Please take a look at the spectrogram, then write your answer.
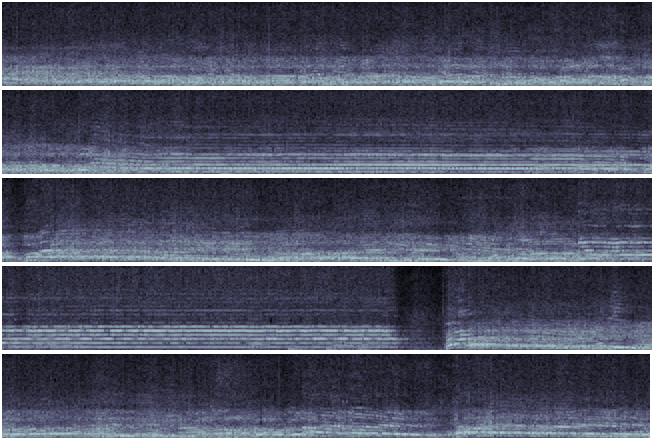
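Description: A large crowd at a Shia majlis for Shab-e-Ashur at an imambargah repeatedly bursts into loud, rhythmic collective chanting of religious slogans, with sustained voiced calls and responses filling the hall throughout.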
